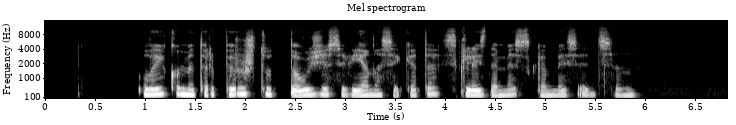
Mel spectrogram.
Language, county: Lithuanian, Telšiai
